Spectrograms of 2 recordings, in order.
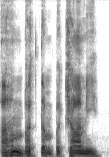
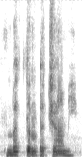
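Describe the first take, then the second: First: "Aham" said firmly and louder; pronoun stressed. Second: "Bhattam pachami" said lower and softer; softer short form. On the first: Teacher reading the full form with pronoun, louder. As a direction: lean on "Aham". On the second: Teacher giving the short form, quieter. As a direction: let it fall away quietly. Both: Shown as a demonstration.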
